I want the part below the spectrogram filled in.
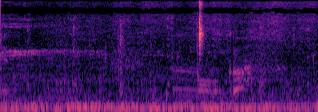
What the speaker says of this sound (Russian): Оттуда смотри, сколько машин едет.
